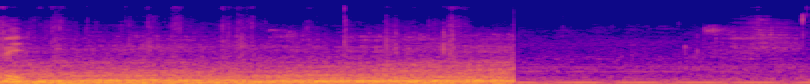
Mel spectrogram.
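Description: Steady low rumbling background noise that cuts off abruptly about two and a half seconds in, leaving a faint steady low hum.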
